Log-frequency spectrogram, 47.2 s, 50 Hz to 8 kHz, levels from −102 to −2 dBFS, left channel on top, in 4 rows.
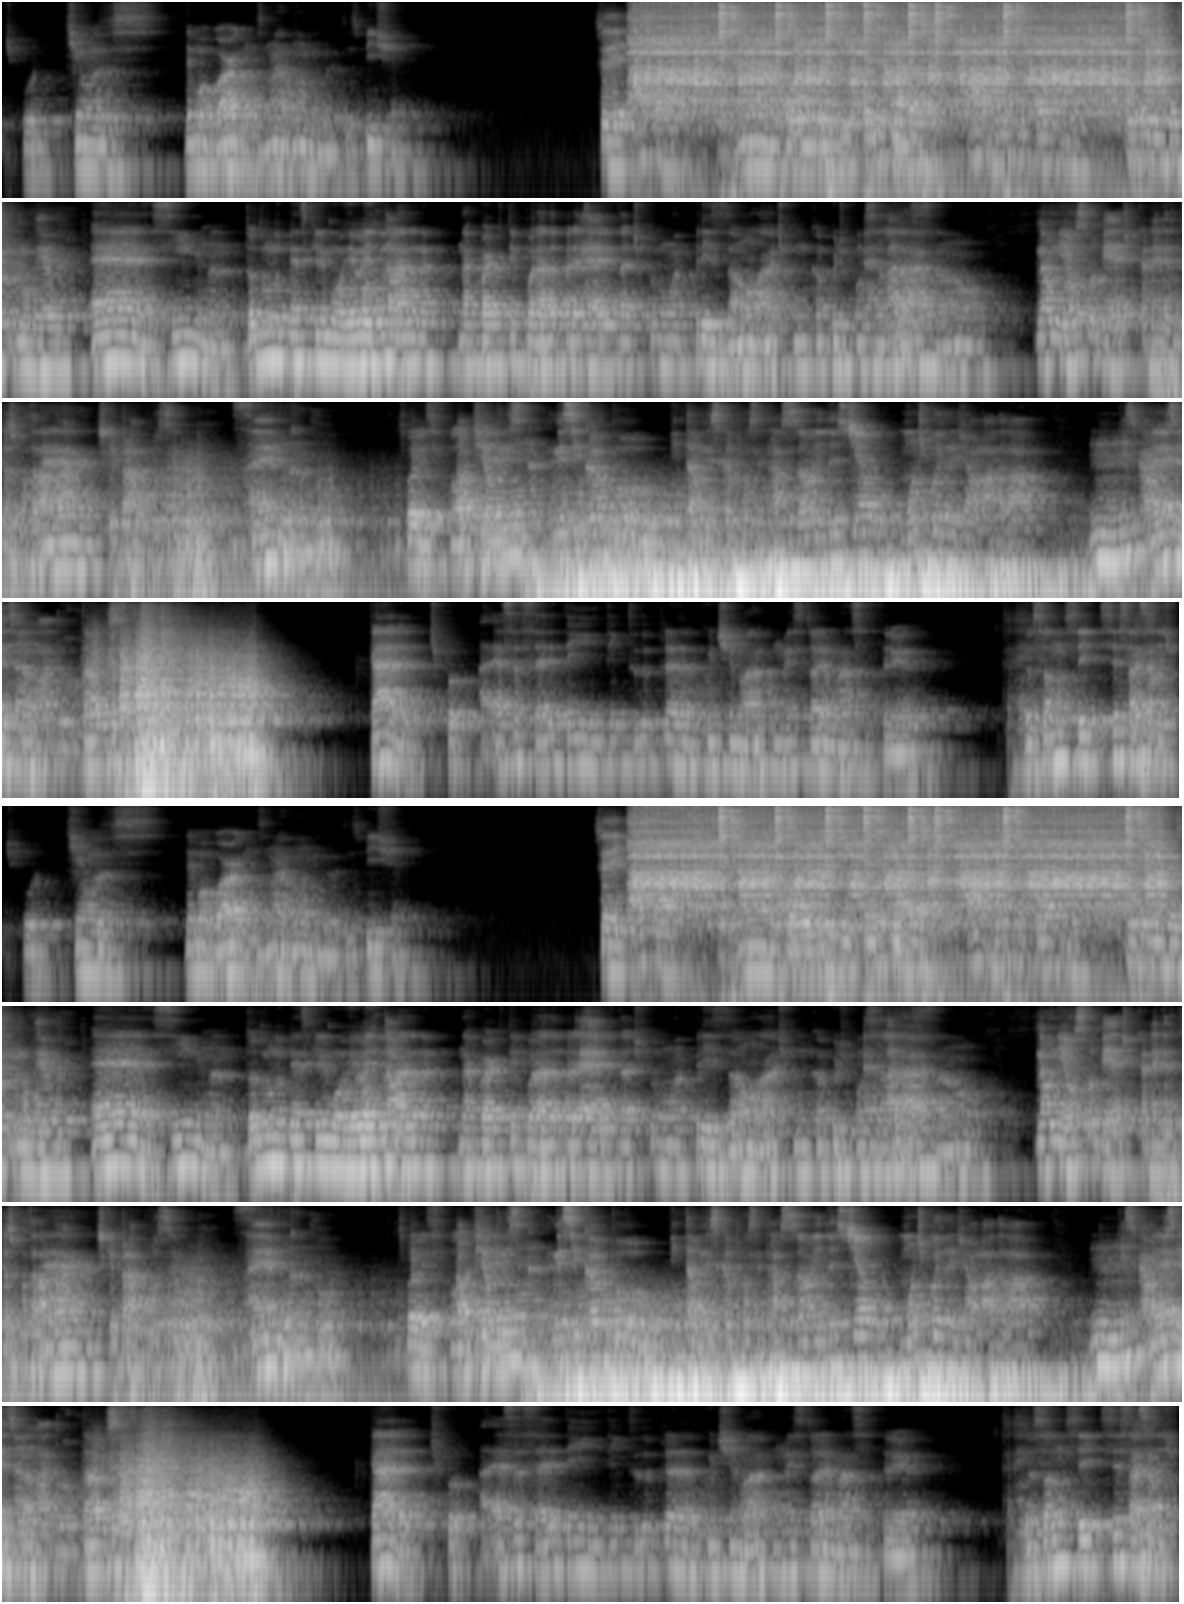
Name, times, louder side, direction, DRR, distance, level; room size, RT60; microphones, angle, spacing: voice 1, 0.7-1.4 1.8-4.0 7.3-8.4 8.9-9.0 12.7-16.1 16.3-20.9 21.1-21.6 24.0-24.5 26.0-26.9 27.7-29.0 34.5-35.8 36.2-37.2 37.6-38.0 39.1-39.5 39.9-44.6 45.6-46.9, equal, 30° left, -1 dB, 0.6 m, -35 dB
voice 2, 5.9-6.7 7.8-9.3 9.6-10.8 11.2-12.5 15.4-15.8 17.6-17.8 20.4-21.1 22.1-24.3 24.8-25.4 26.0-26.3 28.1-28.8 29.1-30.0 30.3-33.9 34.8-37.0 45.5-45.7 46.7-46.9, right 1 dB, 60° right, -4 dB, 1.1 m, -37 dB
sound 1, 6.3-11.6, right 1 dB, 20° right, 1.5 m, -26 dB
sound 2, 23.3-24.0 24.7-26.0 26.4-27.0 27.6-27.8 28.2-28.4 28.8-34.8 35.1-35.2 36.3-38.0, equal, 75° left, 0.5 m, -23 dB
6.4 x 2.5 x 2.2 m, 1.1 s
head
